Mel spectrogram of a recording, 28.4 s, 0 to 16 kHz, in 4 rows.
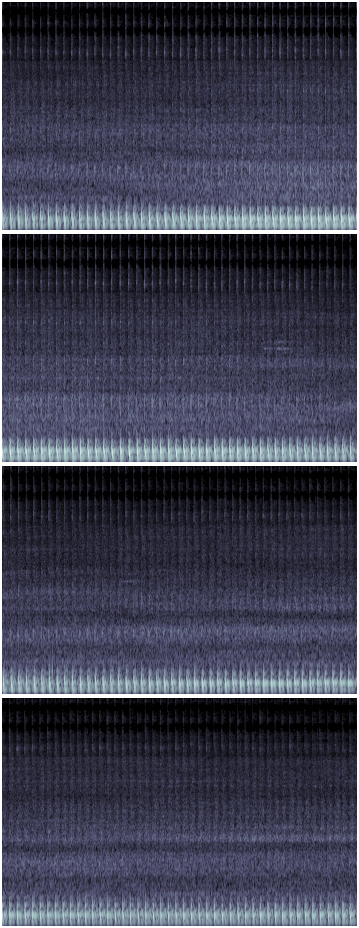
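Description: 1954 Royal Enfield G2 Bullet's single-cylinder four-stroke engine running at low revs, with a steady, even beat of firing strokes.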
